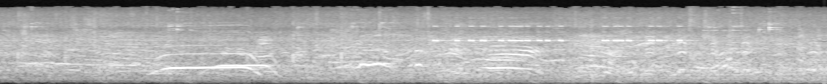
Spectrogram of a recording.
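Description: Spectators cheer and shout as a runner approaches.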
